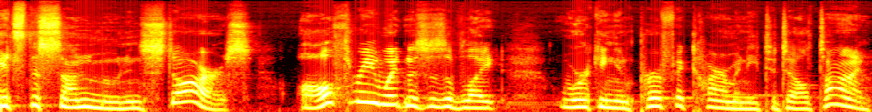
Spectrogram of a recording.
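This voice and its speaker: A woman speaks at a fairly slow pace with a dark, mellow tone and medium pitch. Her intonation is lively. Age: 60s. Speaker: bible teacher. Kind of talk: scripture study lecture. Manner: formal.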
